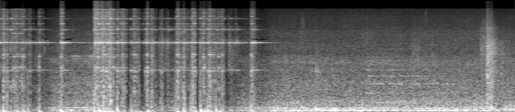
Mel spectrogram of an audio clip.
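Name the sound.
doorbell ringing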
